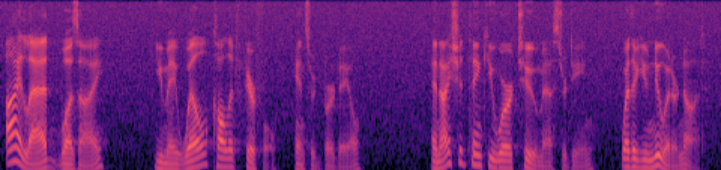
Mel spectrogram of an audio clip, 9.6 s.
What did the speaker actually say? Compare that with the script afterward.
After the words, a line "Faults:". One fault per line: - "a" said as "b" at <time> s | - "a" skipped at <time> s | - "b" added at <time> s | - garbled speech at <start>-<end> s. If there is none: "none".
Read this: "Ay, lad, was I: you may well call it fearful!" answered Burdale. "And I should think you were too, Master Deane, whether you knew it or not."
"Ay, lad, was I: you may well call it fearful!" answered Burdale. "And I should think you were too, Master Deane, whether you knew it or not."
Faults:
none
